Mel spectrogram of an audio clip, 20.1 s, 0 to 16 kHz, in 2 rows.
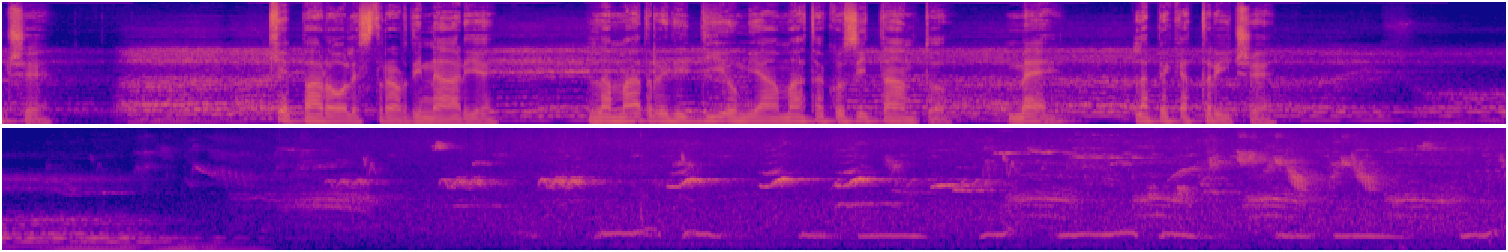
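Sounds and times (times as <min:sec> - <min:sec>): chant with held drone: 0:00.0 - 0:11.9.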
